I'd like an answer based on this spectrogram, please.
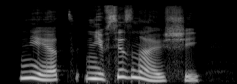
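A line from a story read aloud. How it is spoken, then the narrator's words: Laughing, anger gone. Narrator (Russian): рассмеялась она, видимо, растеряв утренний запас злости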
